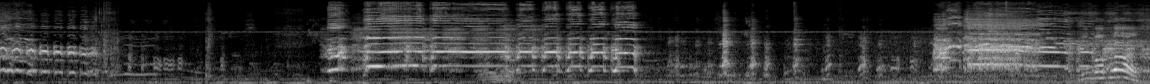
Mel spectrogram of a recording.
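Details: Kukuak Balenggek roosters at a Sunday joint practice in Ampang Kualo: two long, rich crows held on steady stepped tones, the second ending in a falling curl, separated by rhythmic clicks and applause.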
